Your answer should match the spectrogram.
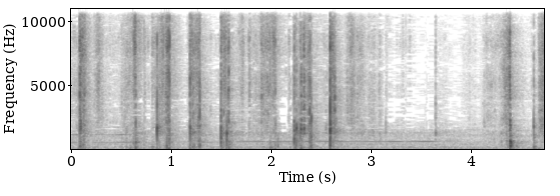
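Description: Fairy oracle cards from a Gaia dreams tarot deck are shuffled and handled up close: a quiet run of rustling, flicking card sounds with several sharp snaps as one card jumps out, no talking.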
